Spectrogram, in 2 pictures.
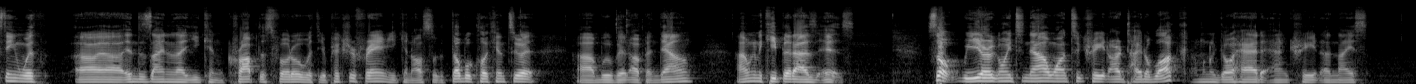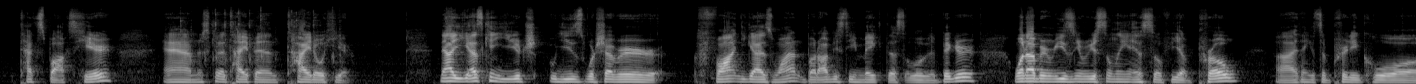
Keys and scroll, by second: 6.3 ctrl+shift+z, 16.0-17.8 typing.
